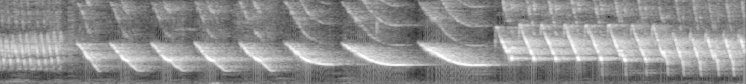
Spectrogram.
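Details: Male canary singing, used as a training recording to prompt young birds; a rapid run of falling whistled notes about five per second, then a fast buzzy rolling trill of high repeated chips.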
